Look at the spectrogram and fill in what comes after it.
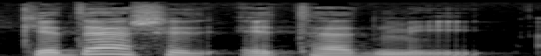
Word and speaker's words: Kedash Etadmi: And it, you pronounce that Kedash? – Kedash Etadmi, okay. Which is really a transcription of the Arabic.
